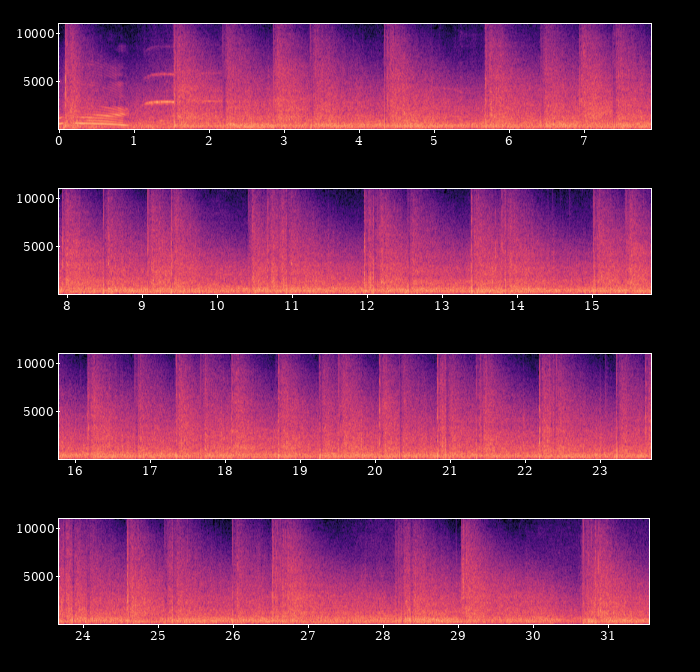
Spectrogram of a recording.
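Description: Aerial fireworks display: a fast, continuous barrage of shell bursts and bangs, about two to three a second, with a falling whistle right at the start.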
